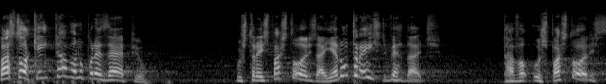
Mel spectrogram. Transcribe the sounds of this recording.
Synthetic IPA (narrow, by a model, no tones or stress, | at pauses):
past̪oɾkẽj̃t̪avɐnʊpɾezɛpjʊ̰ | ʊst̪ɾejspast̪oɾɪsaiɛɾɐ̃t̪ɾejzd͡ʒɪveɾd̪a̰d͡ʒɪ | t̪avɐ̃ʔʊspast̪oɾɪs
